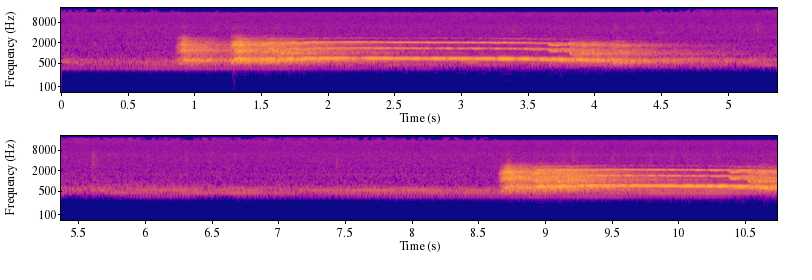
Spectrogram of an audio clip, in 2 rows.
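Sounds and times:
coyote howling at night: 0.9 - 5.1, 8.7 - 10.7.

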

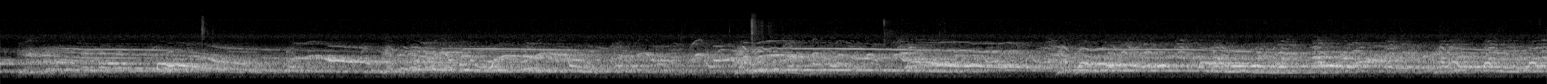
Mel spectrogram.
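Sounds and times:
coyotes howling together: 0.0 - 15.4.

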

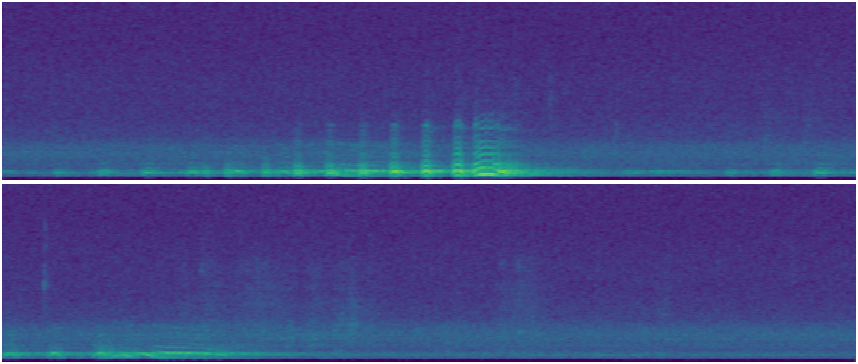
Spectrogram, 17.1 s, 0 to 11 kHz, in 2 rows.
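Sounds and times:
barred owl giving cackling hooted notes and a descending wail: 0.0 - 11.5.

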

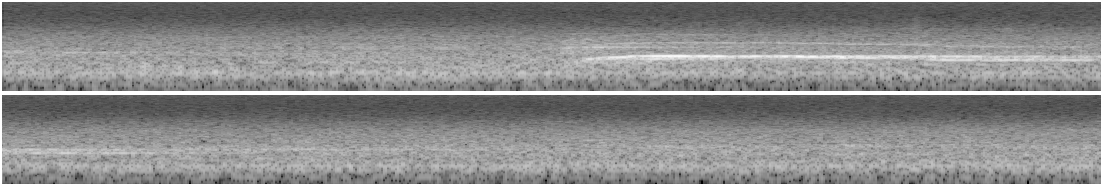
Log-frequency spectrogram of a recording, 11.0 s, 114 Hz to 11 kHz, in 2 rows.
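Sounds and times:
coyote howling: 2.8 - 8.1.

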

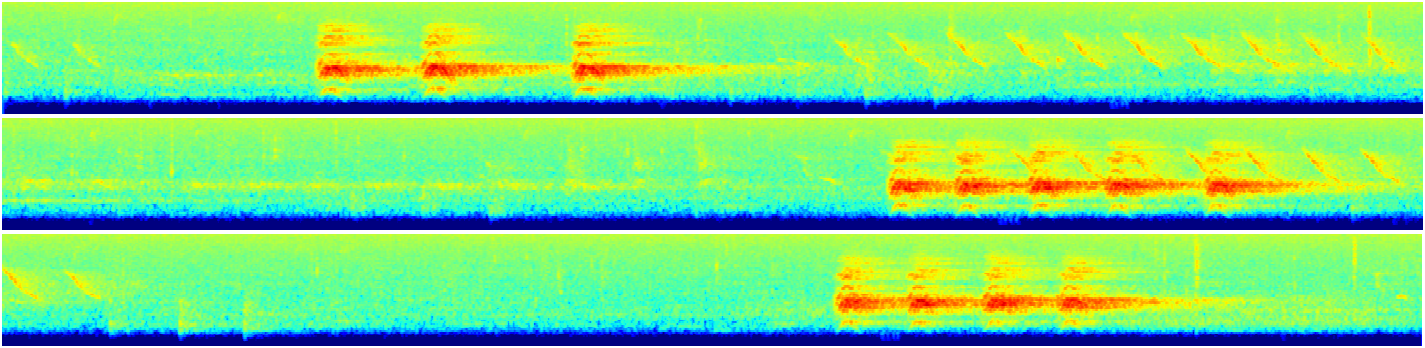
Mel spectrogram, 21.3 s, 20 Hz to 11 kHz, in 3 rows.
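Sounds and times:
American crow cawing: 1.6 - 3.6, 11.6 - 13.8, 18.4 - 20.5.

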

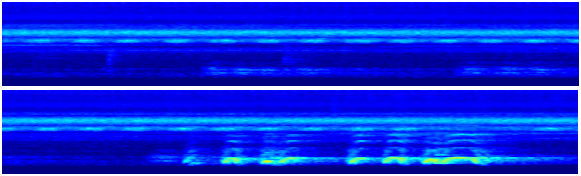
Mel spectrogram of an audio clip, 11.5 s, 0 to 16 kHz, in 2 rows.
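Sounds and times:
barred owl hooting: 7.6 - 11.2.

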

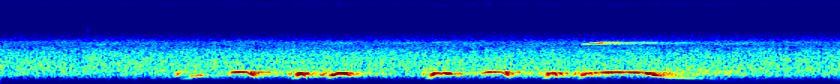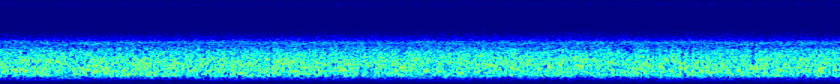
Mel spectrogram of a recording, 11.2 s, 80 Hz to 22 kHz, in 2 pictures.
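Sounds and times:
barred owl hooting: 1.2 - 5.1.

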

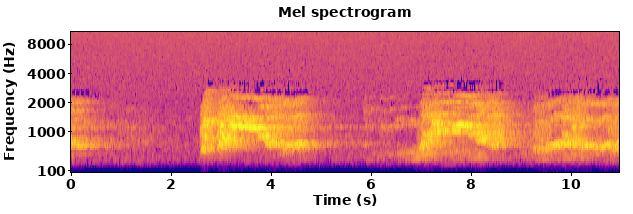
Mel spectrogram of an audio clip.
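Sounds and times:
group of several coyotes howling: 0.0 - 0.9, 2.6 - 5.3, 5.9 - 10.9.

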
